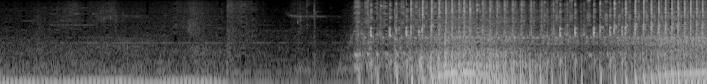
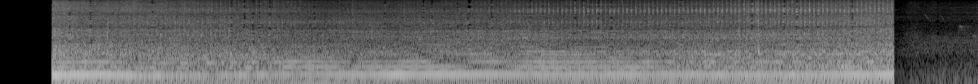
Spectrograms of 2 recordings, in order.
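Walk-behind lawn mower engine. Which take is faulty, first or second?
first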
